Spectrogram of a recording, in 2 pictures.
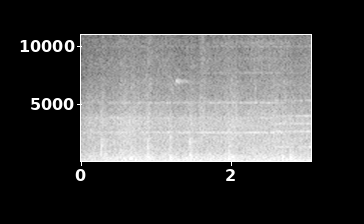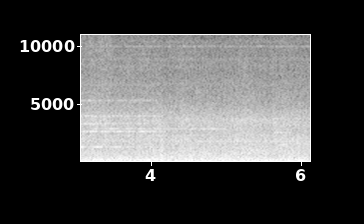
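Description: Elevated subway train running past on the el: a steady rumble with a few wheel clacks in the first two seconds and faint thin squealing tones midway.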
